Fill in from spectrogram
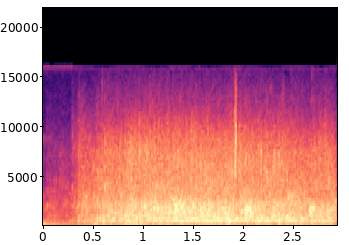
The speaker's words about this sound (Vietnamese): Suýt đúng rồi nhưng rồi cũng khá rồi đó, thôi cho vỗ tay đi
